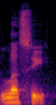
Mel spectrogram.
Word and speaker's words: lassi: Lassi. It's lassi or I think they pronounce it lussi.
